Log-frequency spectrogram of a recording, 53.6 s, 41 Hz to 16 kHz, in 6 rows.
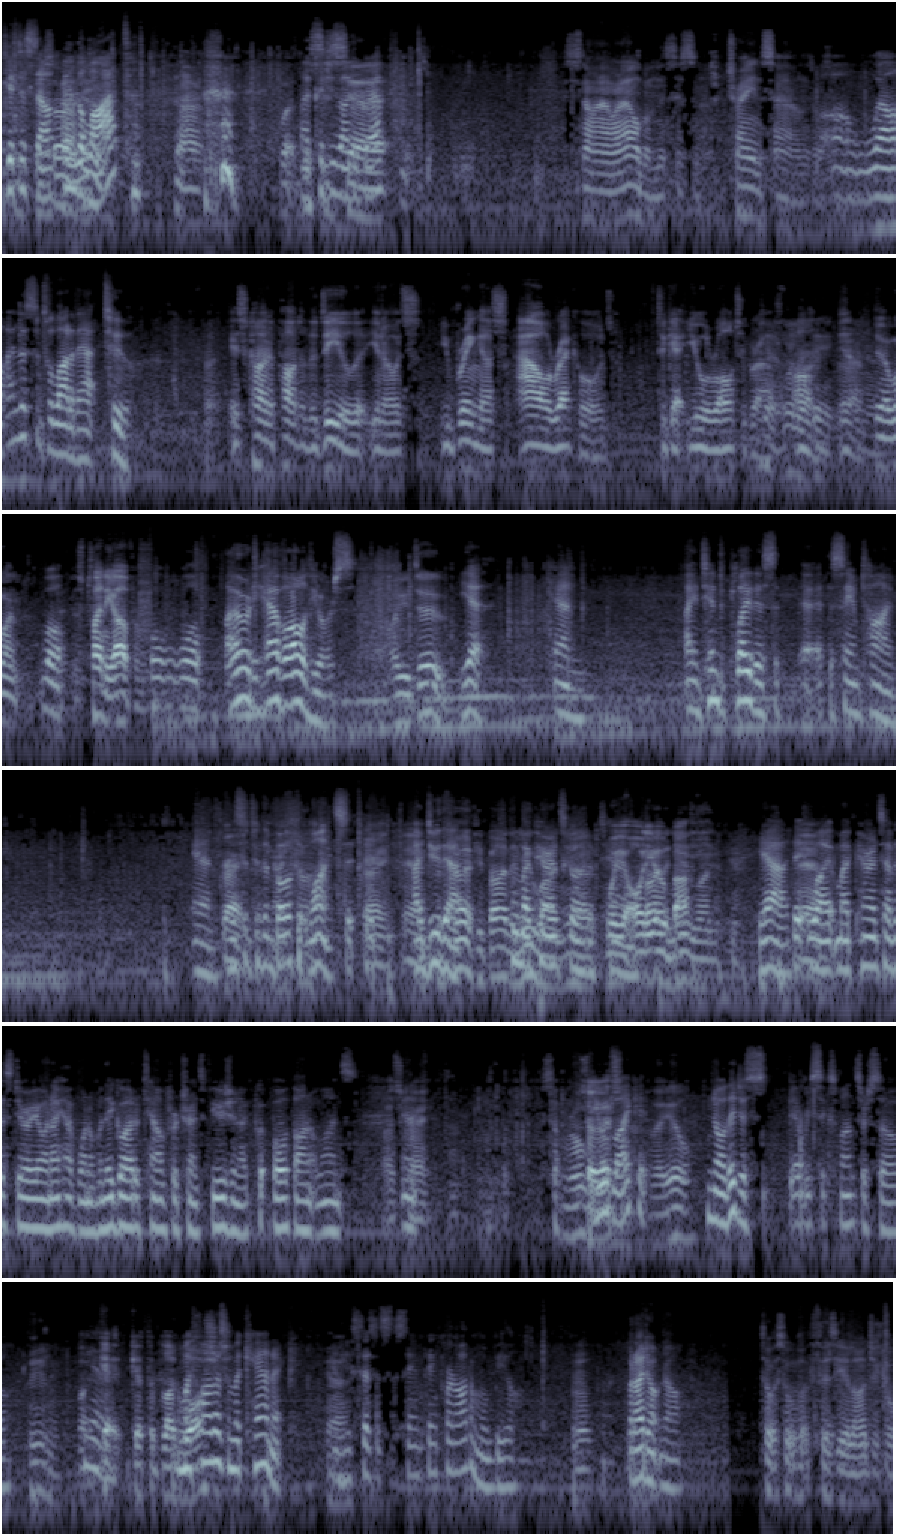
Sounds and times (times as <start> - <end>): Speech: 0.0 - 2.1, 2.8 - 4.1, 5.7 - 10.2, 11.0 - 22.7, 24.7 - 26.8, 28.8 - 40.3, 41.2 - 51.5, 52.3 - 53.6.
